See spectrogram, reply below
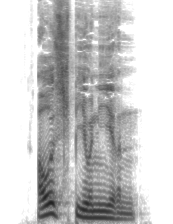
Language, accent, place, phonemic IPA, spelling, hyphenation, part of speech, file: German, Germany, Berlin, /ˈaʊ̯sʃpi̯oˌniːʁən/, ausspionieren, aus‧spi‧o‧nie‧ren, verb, De-ausspionieren.ogg
- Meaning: to spy on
